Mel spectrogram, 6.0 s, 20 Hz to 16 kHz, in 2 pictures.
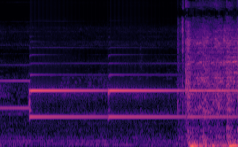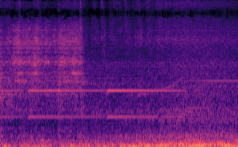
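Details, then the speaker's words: Turbo Ford Crown Victoria V8 started after sitting about 3 weeks; two dash chimes, short crank, instant catch and steady deep idle; normal cold start. "What a great machine this thing is. 3 weeks sitting. Fire right up."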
